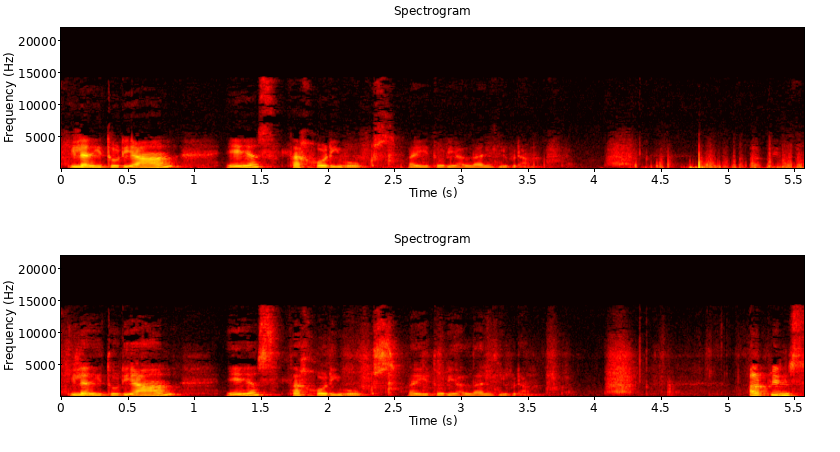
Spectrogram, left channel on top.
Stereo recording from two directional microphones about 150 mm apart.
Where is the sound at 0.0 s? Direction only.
10° right (ahead or behind).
